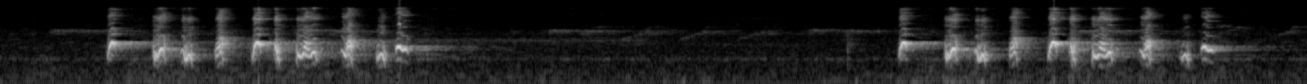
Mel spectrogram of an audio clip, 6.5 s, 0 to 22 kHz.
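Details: Stripe-throated bulbul kept in a cage, recorded on 7 June 2021, repeats the same bright, bubbling phrase of rapid chirpy notes twice, about four seconds apart, with quiet gaps and no other sounds.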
